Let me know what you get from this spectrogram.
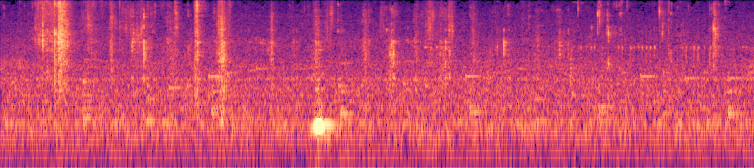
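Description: Chewing a crispy pan-fried kimchi pancake: a run of small, sharp crunching crackles close to the mouth, with one brief low hum about three seconds in.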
